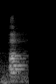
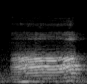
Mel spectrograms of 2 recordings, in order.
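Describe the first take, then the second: First: The syllable is clipped very short. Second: The syllable is drawn out long. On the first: "하고 짧게 발음할 거냐?" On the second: "하고 길게 발음할 거냐?"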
